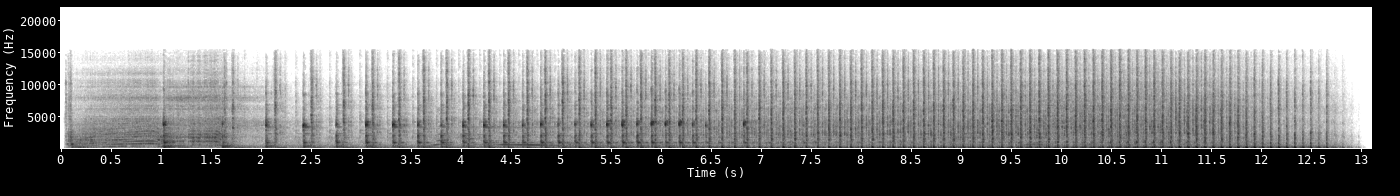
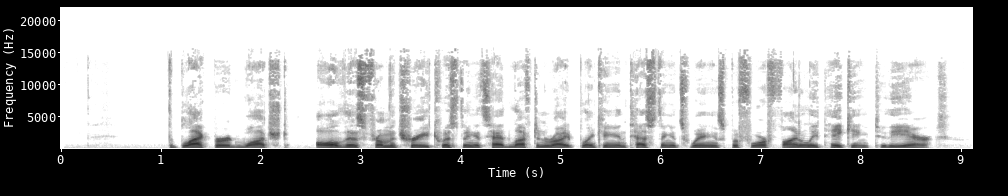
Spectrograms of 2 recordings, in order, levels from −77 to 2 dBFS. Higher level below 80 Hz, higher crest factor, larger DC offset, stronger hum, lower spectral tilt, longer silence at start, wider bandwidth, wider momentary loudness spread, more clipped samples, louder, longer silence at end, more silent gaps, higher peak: first, -32 dBFS vs -60 dBFS; second, 16 dB vs 22 dB; neither; neither; second, -3.5 dB/octave vs -5 dB/octave; second, 0.05 s vs 1.05 s; about the same, 16 kHz vs 16 kHz; second, 7 LU vs 10 LU; neither; first, -17 LUFS vs -24 LUFS; about the same, 0.2 s vs 0.3 s; neither; about the same, 0 dBFS vs -2 dBFS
